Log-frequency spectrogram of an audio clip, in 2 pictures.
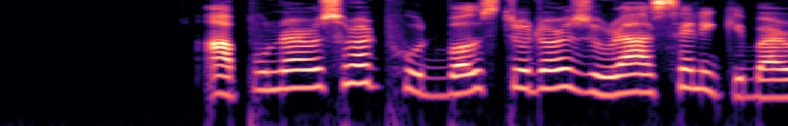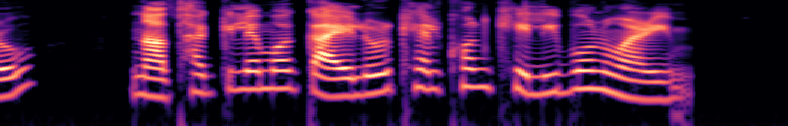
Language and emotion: Assamese, sad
